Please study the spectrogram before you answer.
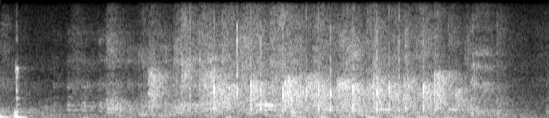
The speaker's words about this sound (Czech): To se asi nestane, takže bychom možná mohli panu řediteli aspoň zatleskat.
